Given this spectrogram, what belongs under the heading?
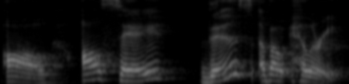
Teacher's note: Native speakers will commonly form a contraction and say, I'll.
